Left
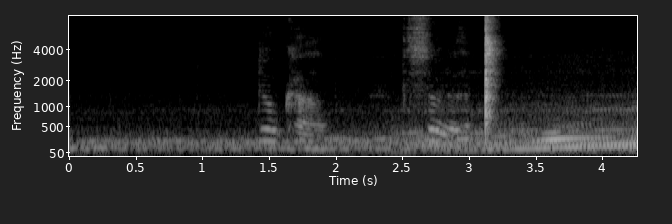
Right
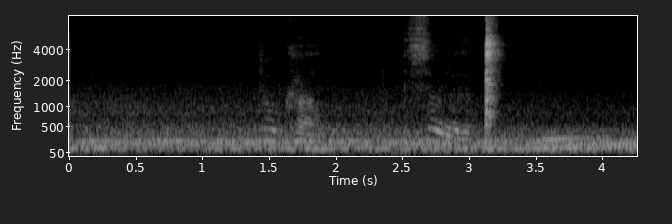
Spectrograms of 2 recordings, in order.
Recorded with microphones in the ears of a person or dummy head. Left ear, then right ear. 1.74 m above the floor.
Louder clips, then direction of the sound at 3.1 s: Left 3 dB; 45° left (ahead or behind).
